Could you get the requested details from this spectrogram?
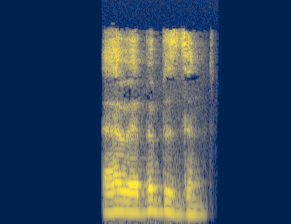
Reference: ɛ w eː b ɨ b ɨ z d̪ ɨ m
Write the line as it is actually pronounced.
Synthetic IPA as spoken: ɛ w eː b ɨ b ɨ z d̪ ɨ n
